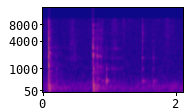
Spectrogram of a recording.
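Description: A spatula and a glass mixing bowl clinking as an oatmeal mixture is scraped out into a baking dish: two sharp knocks under a second apart, then a few lighter ticks.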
